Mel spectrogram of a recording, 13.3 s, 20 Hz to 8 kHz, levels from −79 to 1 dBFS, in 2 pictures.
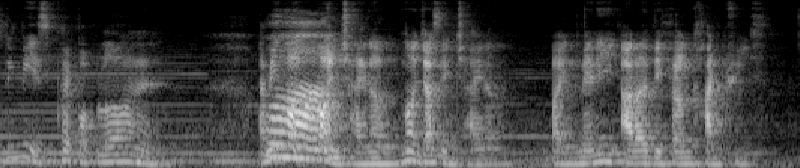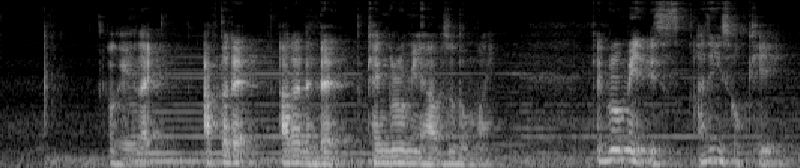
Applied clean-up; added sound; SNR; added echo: none; Bowed string instrument; 17 dB; reverberation time 0.8 s.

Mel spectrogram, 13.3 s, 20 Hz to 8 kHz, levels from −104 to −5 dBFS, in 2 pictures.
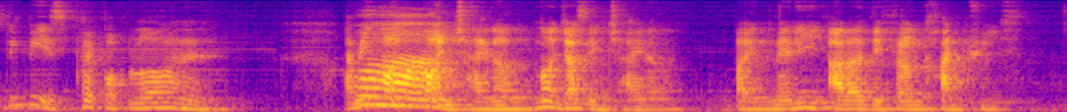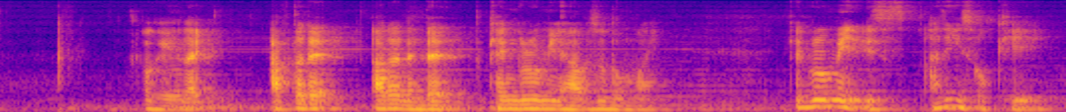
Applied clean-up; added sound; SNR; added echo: neural separator model SepFormer DNS4.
